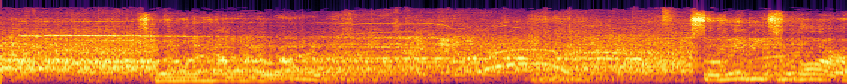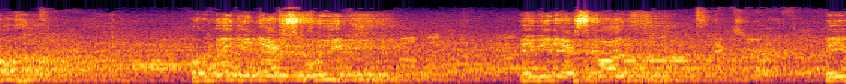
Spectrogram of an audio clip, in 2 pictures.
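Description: A man sings through loudspeakers over the crowd.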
